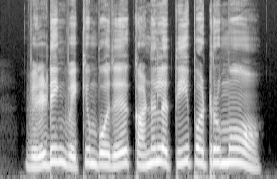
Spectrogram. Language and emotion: Tamil, fearful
